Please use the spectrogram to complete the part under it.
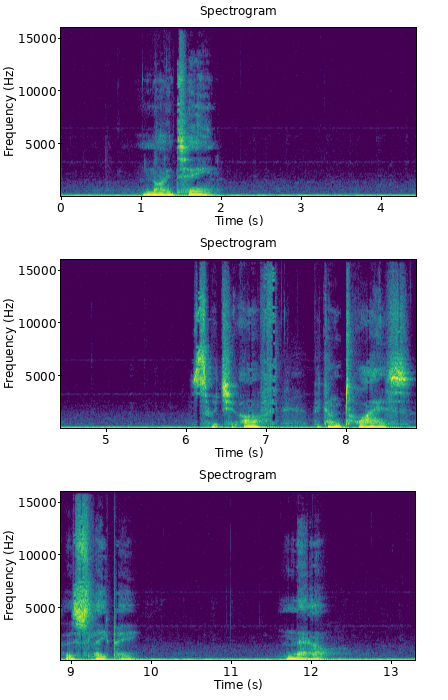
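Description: A man speaks slowly and calmly into a close microphone, with long pauses.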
